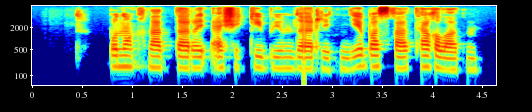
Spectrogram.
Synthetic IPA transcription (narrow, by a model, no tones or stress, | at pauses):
b̥ʊnəɴqʰənɑt̪ːɑɾəʔæʃek̚ʲkʲːejbʊjəmd̪ɑɾːe̞t̪ɪnd̪e̞bɑsqɑt̪ʰɑʁəlˠɑt̪ən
